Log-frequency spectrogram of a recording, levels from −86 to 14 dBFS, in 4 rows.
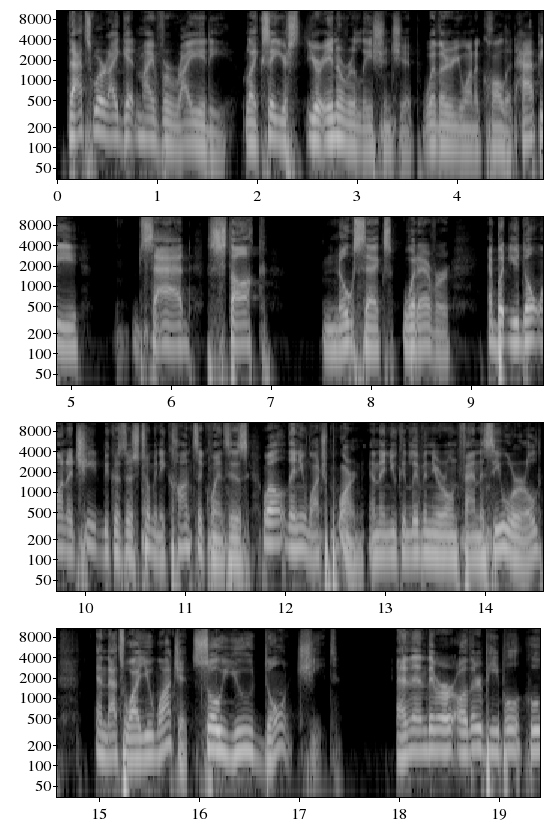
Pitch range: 110-150 Hz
